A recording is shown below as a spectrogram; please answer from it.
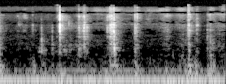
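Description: A few faint, sharp clicks and taps of the wooden guitar stand's parts being handled as the holder arm is fitted into the frame, over a steady low hum.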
